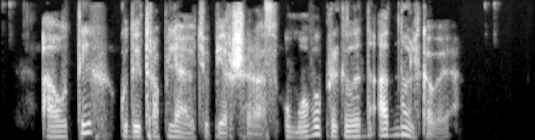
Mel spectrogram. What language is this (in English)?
Belarusian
